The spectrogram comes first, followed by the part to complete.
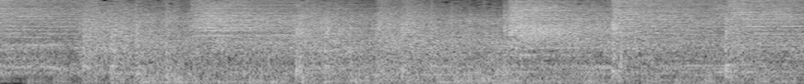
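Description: Live hard rock band playing loud through a club PA: a pounding drum kit with bass guitar and electric guitar, heard from the audience floor.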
